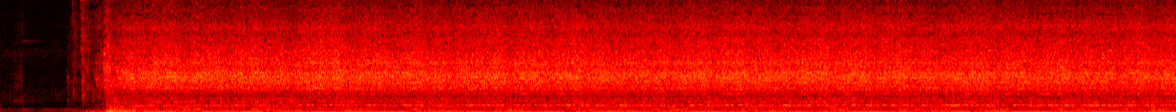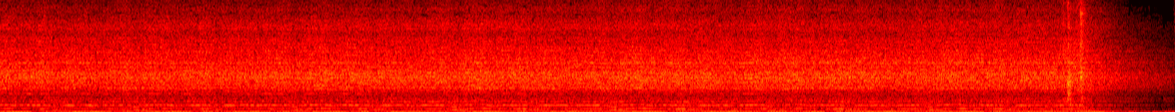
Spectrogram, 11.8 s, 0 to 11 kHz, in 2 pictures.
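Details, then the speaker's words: Chevrolet squarebody tow truck, 6.2 L diesel, start attempt after sitting 12 years: strong steady cranking with low rhythmic chug that never catches; owner suspects glow plugs not working, fuel supply also unchecked. "seems like it's trying I don't think those glow plugs are GL plug in though"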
